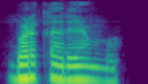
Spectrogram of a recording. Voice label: good evening, hausa

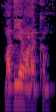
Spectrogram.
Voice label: good afternoon, tamil; மதிய வணக்கம்; madhiya vanakkam; Good afternoon (Afternoon greeting); formal Tamil

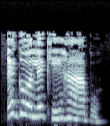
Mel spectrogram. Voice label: how much, igbo

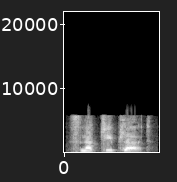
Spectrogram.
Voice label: do you speak, low saxon

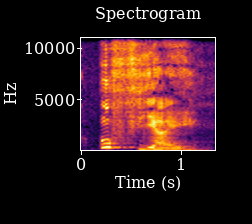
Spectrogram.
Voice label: cheers, kichwa

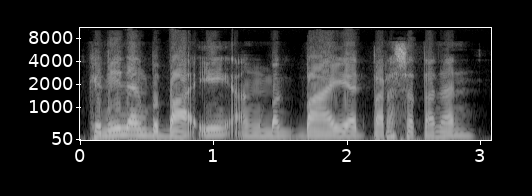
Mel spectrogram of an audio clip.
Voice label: pay, cebuano

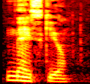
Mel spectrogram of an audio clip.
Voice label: no understand, latin

